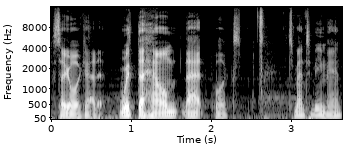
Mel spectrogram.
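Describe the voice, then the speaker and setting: Over background music, a man talks fairly quickly at a medium pitch with ordinary pitch variation. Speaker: gaming youtuber. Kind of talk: casual game showcase commentary. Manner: fast; animated.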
